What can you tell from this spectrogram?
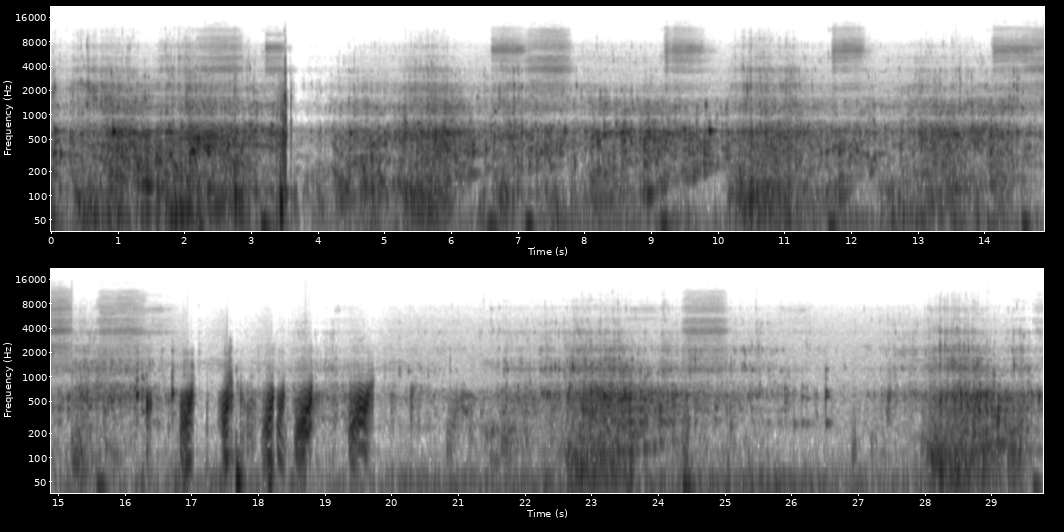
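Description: Scuba diver breathing through a regulator underwater: short hisses on the inhale and rumbling bubble exhaust on the exhale, in cycles every few seconds. A quick series of sharp knocks comes a little past the middle.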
